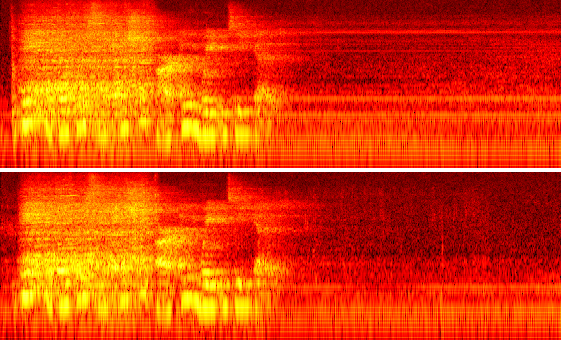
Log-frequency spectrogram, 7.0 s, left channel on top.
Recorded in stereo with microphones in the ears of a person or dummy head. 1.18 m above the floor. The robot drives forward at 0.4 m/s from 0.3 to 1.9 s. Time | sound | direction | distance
0.2 | a woman speaking | 30° right (ahead or behind) | 3.5 m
